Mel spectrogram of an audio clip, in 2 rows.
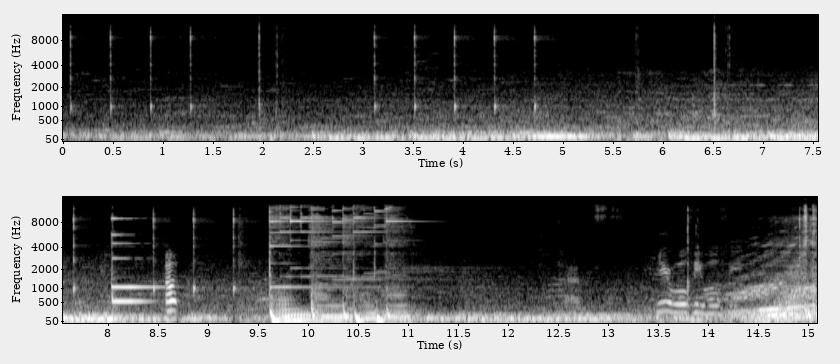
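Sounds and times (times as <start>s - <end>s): low background music: 0.0s - 15.0s
slot machine ticking with rings: 8.0s - 11.9s.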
